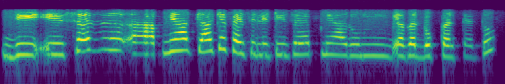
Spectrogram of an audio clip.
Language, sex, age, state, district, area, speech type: Hindi, female, 18-30, Madhya Pradesh, Hoshangabad, rural, conversation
